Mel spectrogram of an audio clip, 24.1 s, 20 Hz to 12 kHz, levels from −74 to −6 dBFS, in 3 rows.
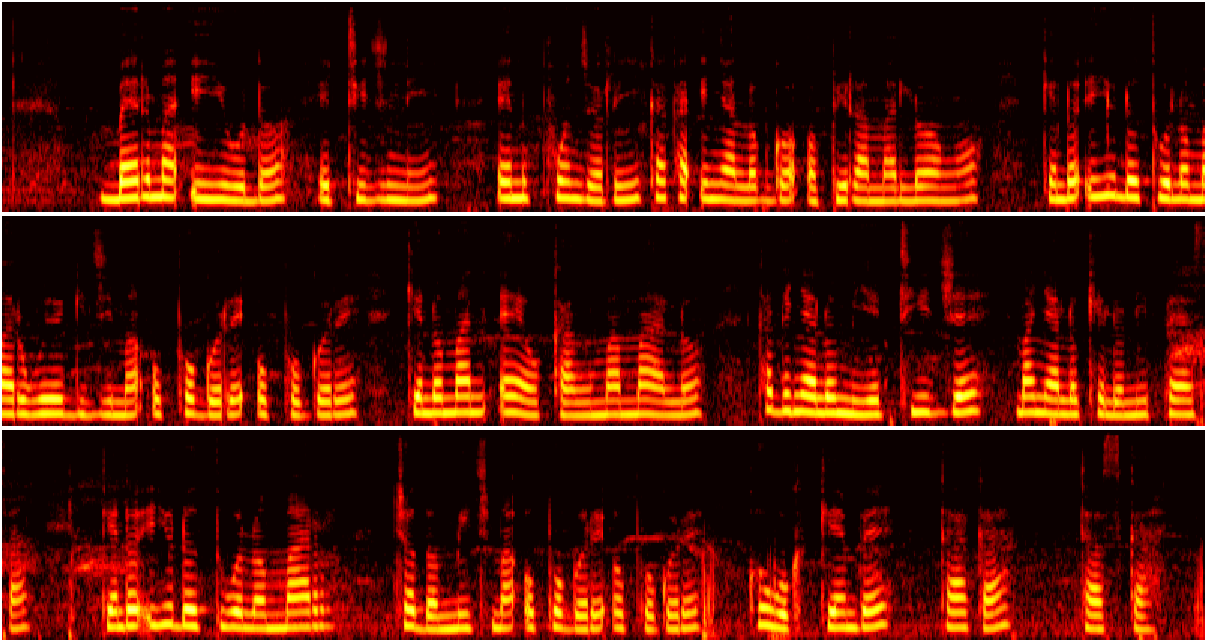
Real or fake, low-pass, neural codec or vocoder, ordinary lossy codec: real; 10.8 kHz; none; none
